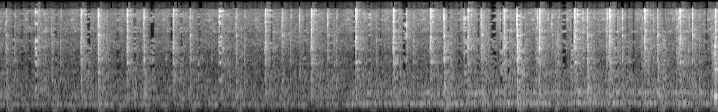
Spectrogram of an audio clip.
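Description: A sewing machine stitches a buttonhole in a steady, fast mechanical rattle with a constant whir underneath, running continuously and close without any talk.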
